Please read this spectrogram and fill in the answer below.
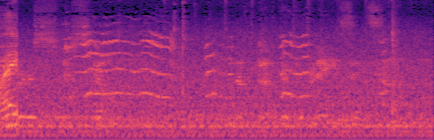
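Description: A Java macaque giving high-pitched, whining calls that waver up and down in pitch: a long one about a second in and a shorter one around three seconds.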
